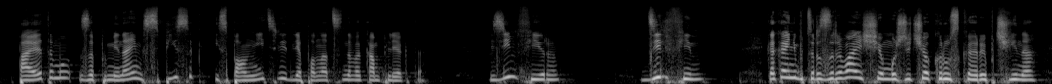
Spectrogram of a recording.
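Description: The dark, mellow voice keeps a moderate pace with long, frequent pauses and ordinary pitch variation, recorded with a dry, close sound and no echo. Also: woman, fairly high pitch for a woman. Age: young. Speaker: humor writer. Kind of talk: reading aloud. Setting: stage with audience.

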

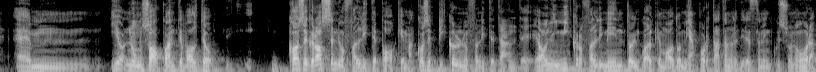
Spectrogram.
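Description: The background stays quiet as a man talks. His pace is fairly quick and his pitch varies in an ordinary way. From Ferrara, Emilia-Romagna, northern Italy; Emilia-Romagna, Italy. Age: 50s. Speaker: marketing expert and trainer; podcast guest, marketing trainer. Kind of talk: casual interview chat. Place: studio. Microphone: studio mic.

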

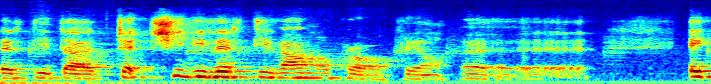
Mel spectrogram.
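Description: Lively intonation marks this woman's very slow speech. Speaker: actress and voice actress. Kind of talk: interview answer. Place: home room. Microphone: video call.

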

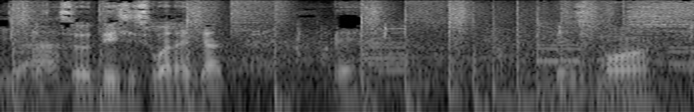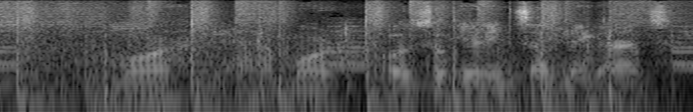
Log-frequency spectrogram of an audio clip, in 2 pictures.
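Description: A man talks at a fairly slow pace, leaving long, frequent pauses. Clear music plays in the background. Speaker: DIY vlogger. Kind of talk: casual vlog chat. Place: garden. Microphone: phone near.

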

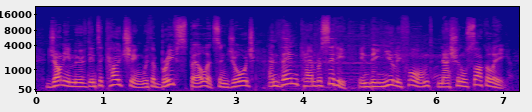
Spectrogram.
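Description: With an unremarkable speaking voice, a man talks at a fairly high pitch and a moderate pace with lively intonation, in a very clean recording with a silent background. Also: hardly any pauses. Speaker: documentary narrator. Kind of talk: documentary narration, scripted and solemn. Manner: measured, formal, steady.

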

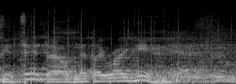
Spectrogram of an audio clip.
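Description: Fairly slow male speech, audible room echo, and noticeable background noise. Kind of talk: scripture reading and exhortation. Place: hall. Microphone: handheld.

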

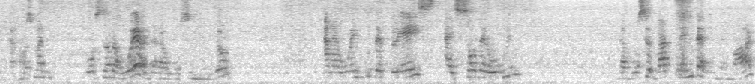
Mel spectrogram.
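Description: A woman with a Puerto Rican accent at a fairly high pitch, lively in intonation and moderate in pace, with big swings in loudness, long and frequent pauses, and noticeable background noise. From Puerto Rico. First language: Spanish. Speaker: former state assemblywoman; interviewee. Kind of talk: oral history interview answer. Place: home room.

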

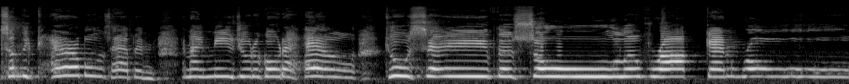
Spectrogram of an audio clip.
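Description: In a cartoonish character voice, the speaker uses an extremely high pitch with monotone, flat intonation at a fairly slow pace. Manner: apologetic, urgent.

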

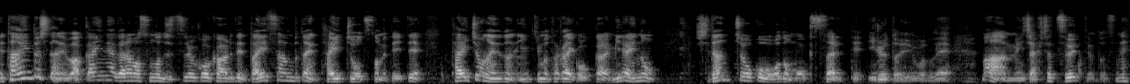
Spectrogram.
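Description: Very fast and with very wide pitch swings, a man speaks in a fairly high voice. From Japan. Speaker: YouTuber reviewing manga. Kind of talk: casual monologue review. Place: home room. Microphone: phone near.

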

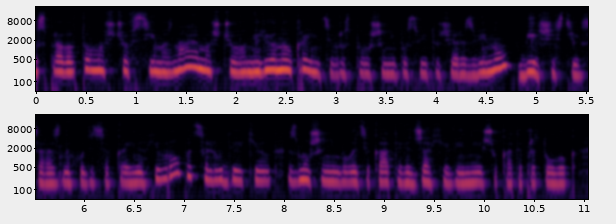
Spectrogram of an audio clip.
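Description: A woman talks at a fairly quick pace with hardly any pauses. Her dark, mellow, somewhat breathy voice sits at a medium pitch with ordinary pitch variation. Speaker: radio host. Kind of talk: radio interview.

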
